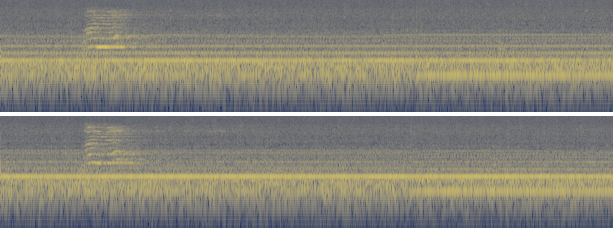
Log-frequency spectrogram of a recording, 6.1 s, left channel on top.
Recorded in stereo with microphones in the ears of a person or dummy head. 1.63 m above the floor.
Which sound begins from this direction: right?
A child speaking, at 0.8 s.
